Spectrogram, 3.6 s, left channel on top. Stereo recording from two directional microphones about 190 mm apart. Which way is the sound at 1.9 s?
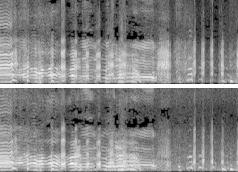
70° right (ahead or behind).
